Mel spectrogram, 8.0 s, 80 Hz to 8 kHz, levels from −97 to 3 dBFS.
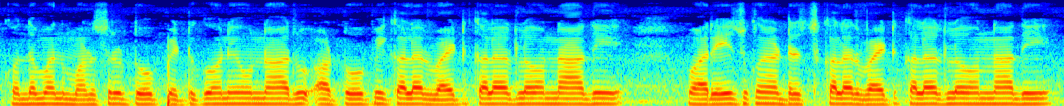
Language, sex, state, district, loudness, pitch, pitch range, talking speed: Telugu, male, Telangana, Mahabubabad, -15 LUFS, 150 Hz, 145-150 Hz, 150 wpm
